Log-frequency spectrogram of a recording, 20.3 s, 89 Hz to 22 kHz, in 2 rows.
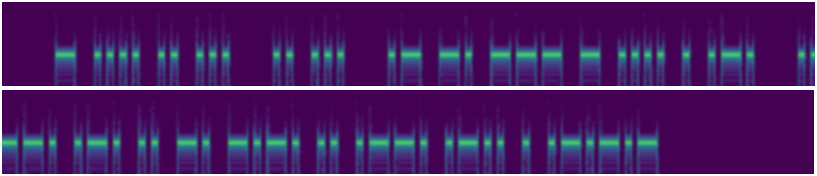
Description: Morse code, heard as a keyed tone, about 15 wpm, 700 Hz. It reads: THIS IS ANOTHER PRINCIPLE.
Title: Sentences from Top 1400 Words 15wpm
